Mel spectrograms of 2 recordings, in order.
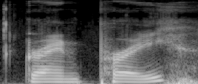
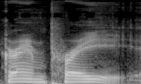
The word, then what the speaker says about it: Grand Prix: Like I said in the previous videos, this Grand Prix, I may have been pronouncing it wrong as pricks before. The Grand Prix has started.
